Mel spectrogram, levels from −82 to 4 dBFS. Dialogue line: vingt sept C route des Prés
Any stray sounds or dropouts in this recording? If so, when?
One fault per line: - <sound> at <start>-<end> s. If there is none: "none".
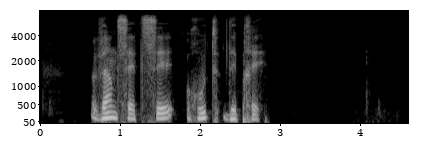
none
